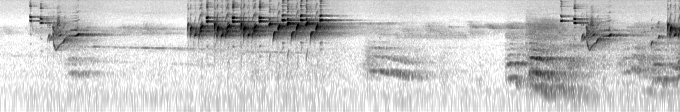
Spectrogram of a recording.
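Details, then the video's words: European goldfinch, sex argued over by leading breeders, gives scattered phrases of high, fast twittering with a few slurred notes, broken by pauses and low, droning background sounds. "غناء متواصل لمقنين"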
